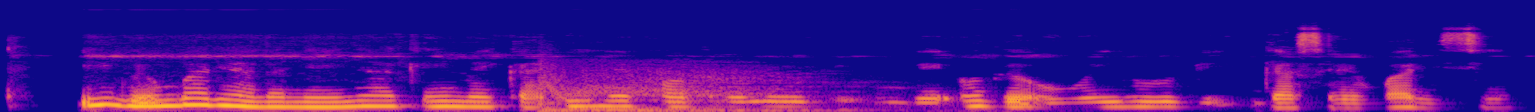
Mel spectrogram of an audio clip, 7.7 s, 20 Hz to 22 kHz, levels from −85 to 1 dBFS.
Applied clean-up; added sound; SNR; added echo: classical method log-MMSE.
